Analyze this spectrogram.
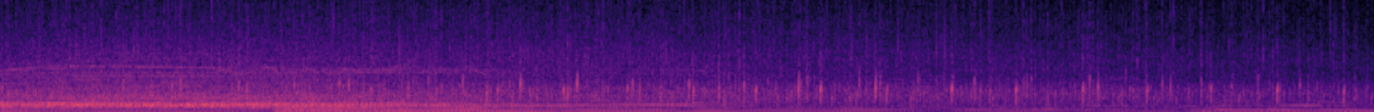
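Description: An audience gives God a shout of praise, clapping and cheering in a dense, roaring wash that is loudest at first and gradually thins into scattered clapping, with steady keyboard chords sustained underneath and shifting pitch midway.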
